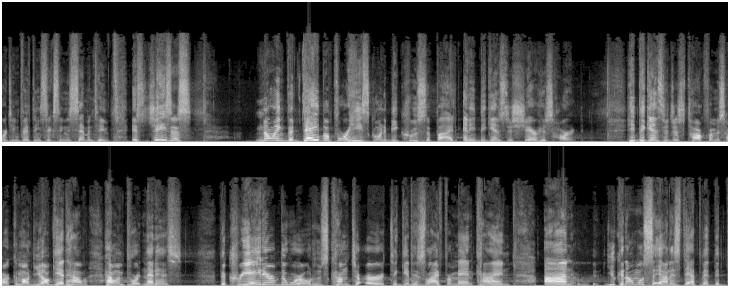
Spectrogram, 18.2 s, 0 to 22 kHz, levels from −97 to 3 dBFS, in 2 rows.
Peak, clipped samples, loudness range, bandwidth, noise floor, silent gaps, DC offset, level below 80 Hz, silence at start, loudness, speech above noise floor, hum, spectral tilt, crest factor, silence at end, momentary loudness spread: 0 dBFS; under 0.1%; 6 LU; 17.5 kHz; -45 dBFS; none; 3%; -54 dBFS; 0 s; -19 LUFS; 25 dB; none; -2 dB/octave; 20 dB; 0.05 s; 14 LU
